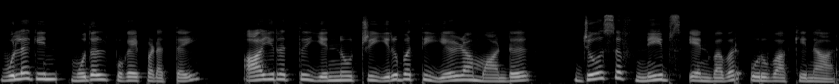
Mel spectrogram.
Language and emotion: Tamil, neutral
